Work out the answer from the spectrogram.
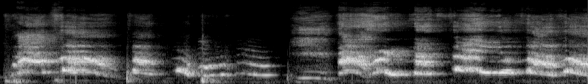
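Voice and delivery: put-on high, wailing little boy crying for papa; small child sobbing papa. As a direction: cry out like a hurt toddler. Child crying to his father.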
